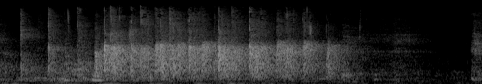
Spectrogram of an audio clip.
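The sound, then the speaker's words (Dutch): A short burst of applause from a few people, dense clapping that swells quickly, holds for a few seconds, then thins out and fades. No one speaks. “Mijn applaus.”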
